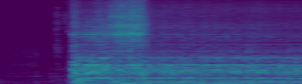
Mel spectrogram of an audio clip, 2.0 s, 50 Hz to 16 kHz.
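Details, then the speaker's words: 1980 Dodge W200 Sno-Commander plow truck, restart after fitting a reman AC Delco starter, after two weeks sitting dead: short fast crank, catches at once and settles to a steady even idle; healthy start. "Ooh, she spins like crazy. Well, that wasn't bad."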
